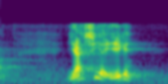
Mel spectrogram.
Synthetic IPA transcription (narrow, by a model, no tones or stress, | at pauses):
jɑ̈ɪsiːɐeɡ̥ə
